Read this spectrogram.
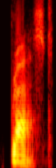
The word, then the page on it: breast: American English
